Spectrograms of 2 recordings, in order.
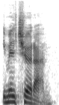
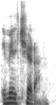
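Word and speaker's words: Emil Cioran: So it's Emil Chiron in a Romanian accent. Emil Chiron.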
